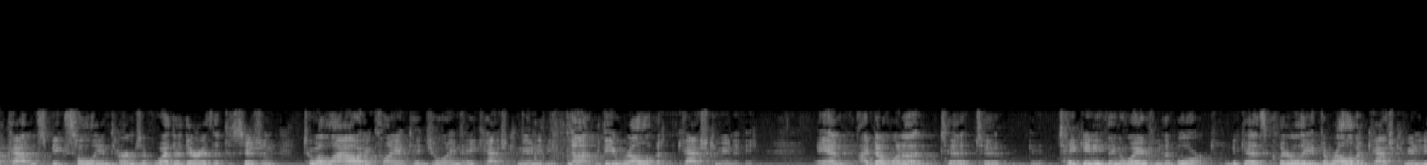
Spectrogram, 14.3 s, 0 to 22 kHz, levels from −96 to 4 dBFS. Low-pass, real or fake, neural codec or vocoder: 7.2 kHz; fake; codec, 16 kHz, 8 kbps, FunCodec, trained on LibriTTS, 25 frames a second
